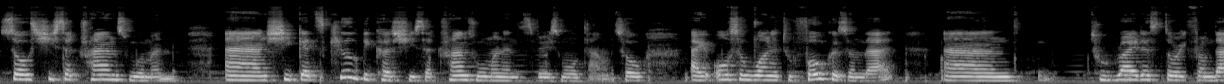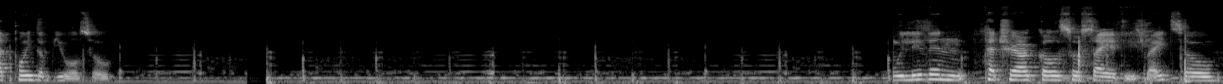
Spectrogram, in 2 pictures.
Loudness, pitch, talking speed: -19 LUFS, 180 Hz, 110 wpm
